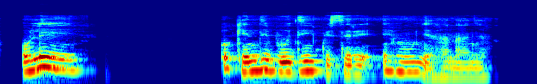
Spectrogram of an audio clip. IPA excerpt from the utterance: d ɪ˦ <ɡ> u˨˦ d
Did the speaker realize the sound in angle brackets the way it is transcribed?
no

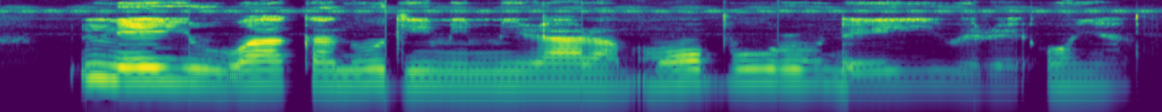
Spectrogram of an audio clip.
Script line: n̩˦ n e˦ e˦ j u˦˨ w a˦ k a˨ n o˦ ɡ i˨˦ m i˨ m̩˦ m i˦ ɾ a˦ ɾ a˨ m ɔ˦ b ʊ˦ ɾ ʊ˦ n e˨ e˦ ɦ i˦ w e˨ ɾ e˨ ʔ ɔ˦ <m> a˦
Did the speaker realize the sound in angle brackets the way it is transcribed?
no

